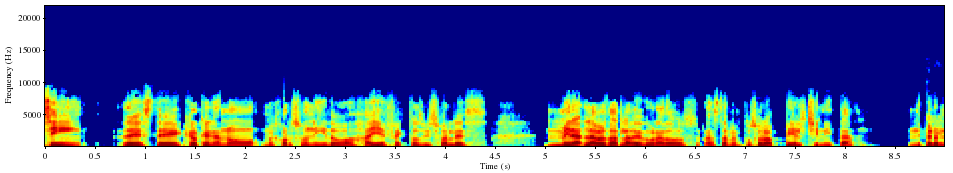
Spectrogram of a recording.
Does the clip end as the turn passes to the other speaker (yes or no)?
no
